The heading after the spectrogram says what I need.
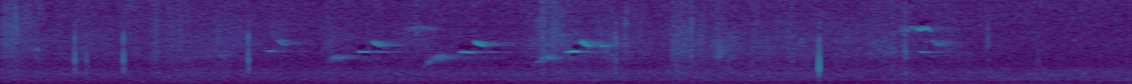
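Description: Great tit giving a short run of faint, high, clipped two-note phrases at about half-second intervals, set against steady outdoor hiss and low rumble.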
